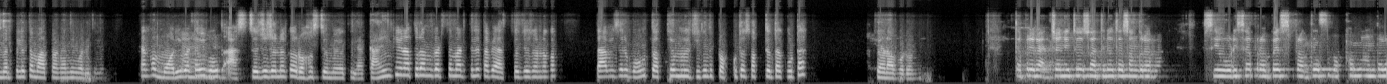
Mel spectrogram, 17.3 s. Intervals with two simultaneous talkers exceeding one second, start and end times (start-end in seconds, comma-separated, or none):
none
